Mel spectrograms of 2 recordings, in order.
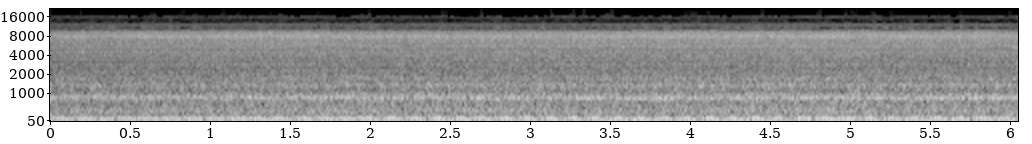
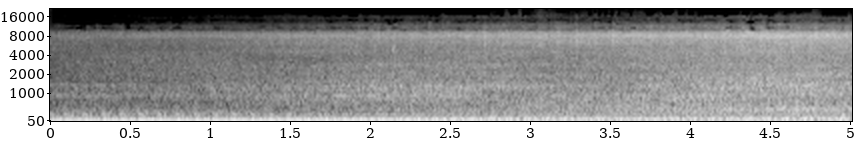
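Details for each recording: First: Carbureted Mustang V8 cold start after replacing the bad arcing spark plug wire: even, steady idle with a smooth low rumble and no stumble or missed beats; idle sounds healthy and better. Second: Carbureted Ford Mustang V8 idling at night: slight uneven tremble and jumpy beat, one cylinder dropping out as a driver-side spark plug wire arcs to ground, causing the misfire.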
